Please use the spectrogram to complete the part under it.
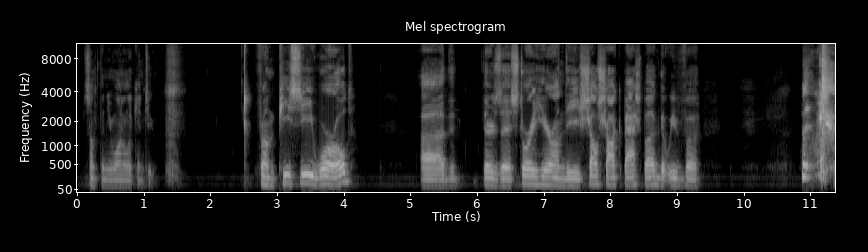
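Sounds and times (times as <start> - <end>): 
speech: 0.1 - 1.4, 2.8 - 4.2, 5.2 - 9.4, 10.9 - 11.3
man with allergies sneezing: 10.9 - 11.3.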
